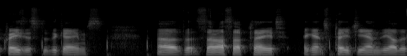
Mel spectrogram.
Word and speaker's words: Zaraza: How do you pronounce Zarasa? Say it again. Real name? No. So it's Zarasa, yes? Zarasa.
